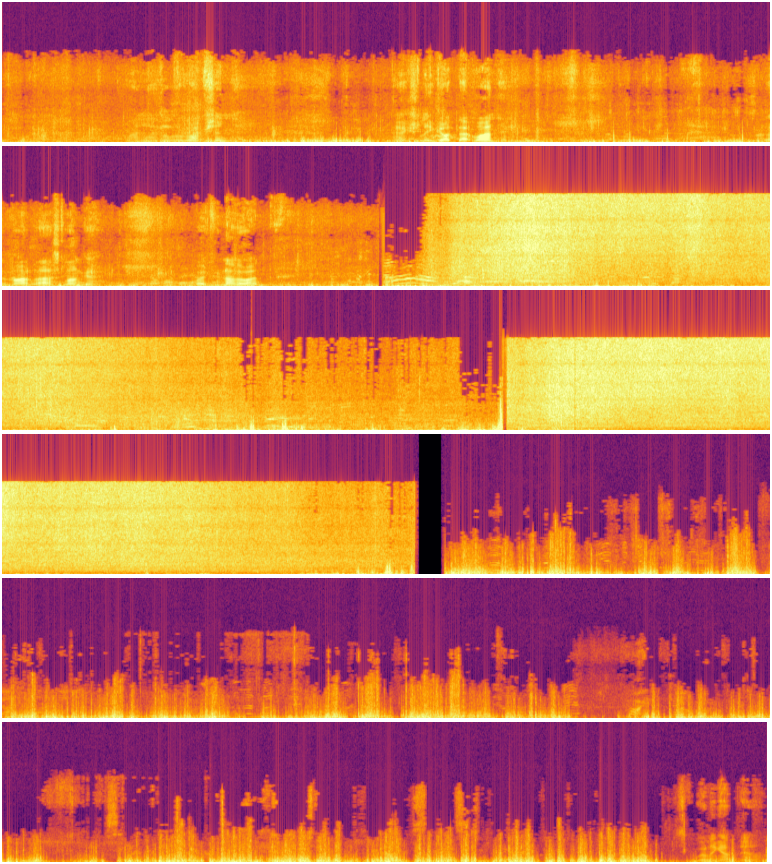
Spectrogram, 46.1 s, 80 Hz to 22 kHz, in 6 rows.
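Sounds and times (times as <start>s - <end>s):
wind buffeting microphone: 0.0s - 46.0s
geyser rushing hiss: 12.0s - 17.9s, 20.4s - 27.2s.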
